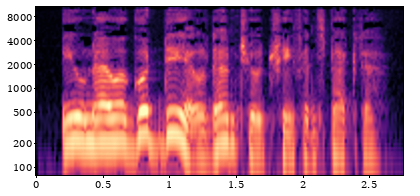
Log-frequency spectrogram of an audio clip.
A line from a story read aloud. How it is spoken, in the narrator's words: She sighed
